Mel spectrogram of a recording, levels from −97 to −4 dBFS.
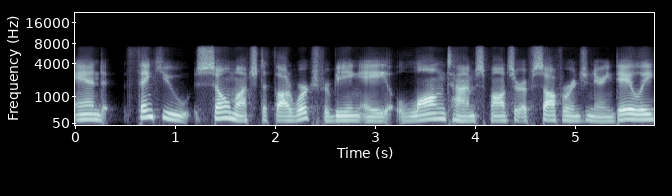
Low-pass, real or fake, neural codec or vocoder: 7.2 kHz; fake; codec, 16 kHz, 0.3 kbps, FocalCodec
